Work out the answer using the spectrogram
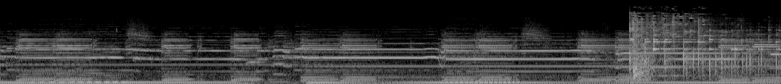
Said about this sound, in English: they leave the breaking glass in.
